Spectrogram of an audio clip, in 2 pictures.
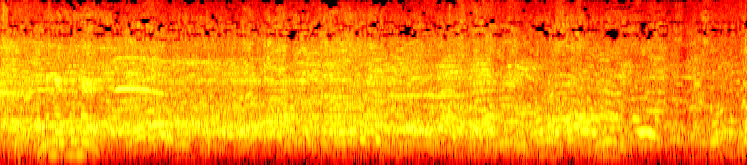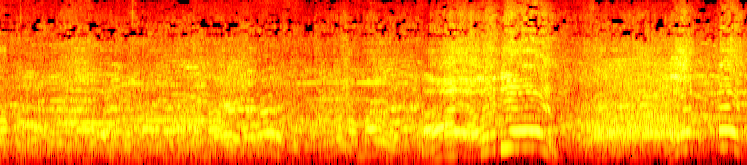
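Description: A crowd chatters and cheers loudly outdoors.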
